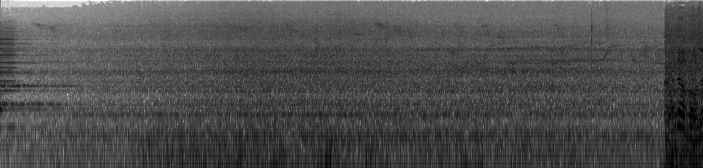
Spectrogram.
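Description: A diesel locomotive engine rumbles steadily as it rolls slowly away along the track.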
